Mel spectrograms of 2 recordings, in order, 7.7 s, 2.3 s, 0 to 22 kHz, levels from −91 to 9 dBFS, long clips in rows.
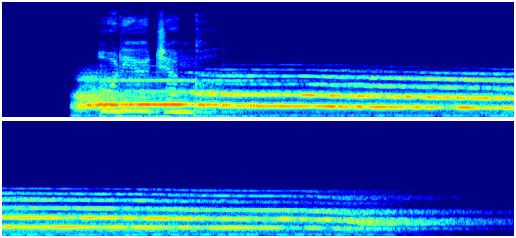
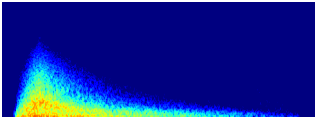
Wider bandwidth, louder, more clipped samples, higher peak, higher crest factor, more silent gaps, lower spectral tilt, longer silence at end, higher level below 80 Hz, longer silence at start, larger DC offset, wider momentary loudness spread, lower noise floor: first, 10.5 kHz vs 2.6 kHz; about the same, -22 LUFS vs -22 LUFS; neither; second, -8 dBFS vs -4 dBFS; second, 14 dB vs 20 dB; neither; second, -7.5 dB/octave vs -13.5 dB/octave; second, 0.8 s vs 0.95 s; second, -60 dBFS vs -28 dBFS; first, 0.5 s vs 0.1 s; neither; second, 17 LU vs 23 LU; second, -61 dBFS vs -66 dBFS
